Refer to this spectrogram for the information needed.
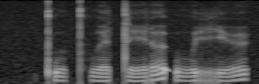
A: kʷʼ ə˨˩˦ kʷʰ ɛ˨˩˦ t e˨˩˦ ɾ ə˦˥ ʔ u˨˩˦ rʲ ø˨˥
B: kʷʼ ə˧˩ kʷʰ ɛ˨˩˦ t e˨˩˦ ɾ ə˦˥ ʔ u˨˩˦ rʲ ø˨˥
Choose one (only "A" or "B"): A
